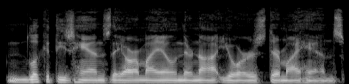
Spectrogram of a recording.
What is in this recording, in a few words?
reciting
